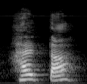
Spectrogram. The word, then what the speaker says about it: 핥다: Solamente pronunciamos la primera consonante 르. 핥다.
